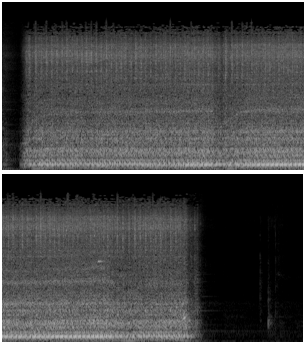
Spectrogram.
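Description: Janome electric sewing machine running steadily at a fast stitching rate as it sews a straight seam through fabric. It stops suddenly about ten seconds in, and a couple of faint clicks follow.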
